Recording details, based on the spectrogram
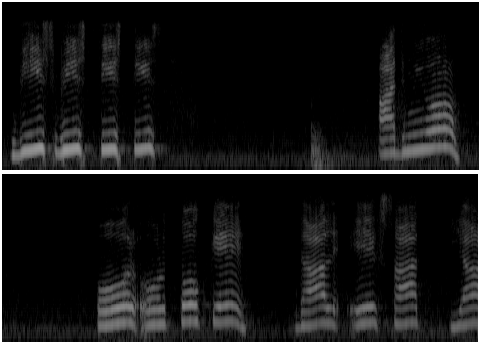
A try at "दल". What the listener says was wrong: दाल नहीं, दल, दल, द ल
